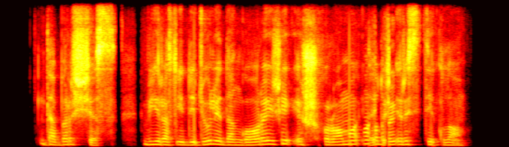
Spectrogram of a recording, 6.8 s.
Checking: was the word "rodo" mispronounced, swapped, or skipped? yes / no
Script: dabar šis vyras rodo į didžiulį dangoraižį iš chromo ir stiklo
yes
